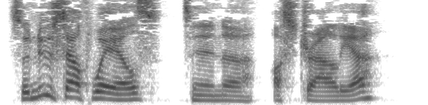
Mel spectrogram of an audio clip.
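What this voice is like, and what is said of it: Poor put-on Australian accent. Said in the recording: “That was a terrible accent... My Australian accent is amazing”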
